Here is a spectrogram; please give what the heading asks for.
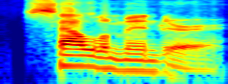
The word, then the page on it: salamander: American English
